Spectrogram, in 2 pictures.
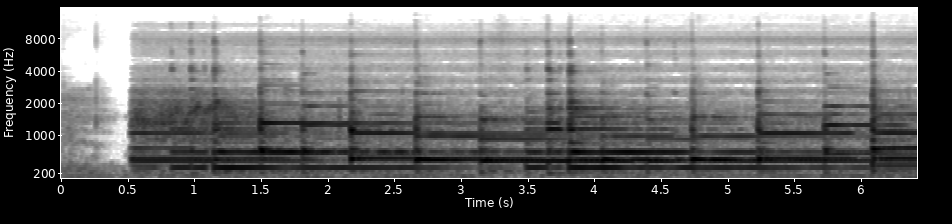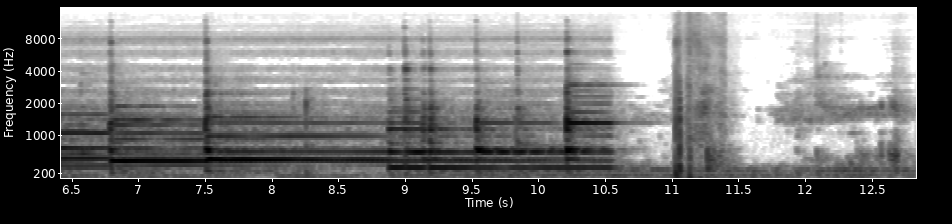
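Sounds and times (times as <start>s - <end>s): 
plucked lyre strings slightly out of tune: 0.6s - 10.6s.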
